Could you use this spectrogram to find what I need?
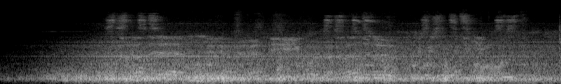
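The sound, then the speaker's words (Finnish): A metro train rumbles at Lubyanka station in the Moscow underground: a steady, dense low roar with faint high squeals running through it from start to finish. “Nousen metrosta Lubjankan asemalla.”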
